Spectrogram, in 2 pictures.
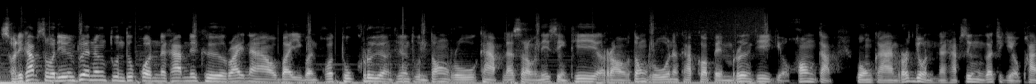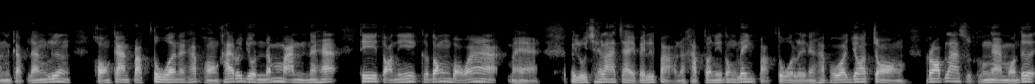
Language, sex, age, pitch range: Thai, male, 20-39, 100-135 Hz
